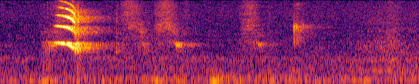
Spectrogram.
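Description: Whiteboard marker squeaking across the board: one sharp, short squeak a moment in, then a few fainter strokes. The marker is running dry.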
